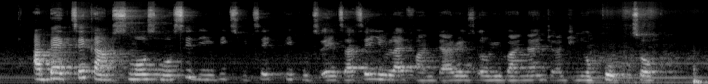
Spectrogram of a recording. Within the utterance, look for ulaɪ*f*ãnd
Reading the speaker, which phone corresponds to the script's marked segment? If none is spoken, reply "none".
f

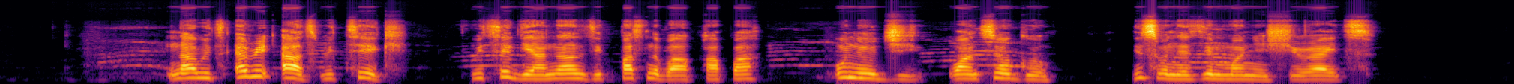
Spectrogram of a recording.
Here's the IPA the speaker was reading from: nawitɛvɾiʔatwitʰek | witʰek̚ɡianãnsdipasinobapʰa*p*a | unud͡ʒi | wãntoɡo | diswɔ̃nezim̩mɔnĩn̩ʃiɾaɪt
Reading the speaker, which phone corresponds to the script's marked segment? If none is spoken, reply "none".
p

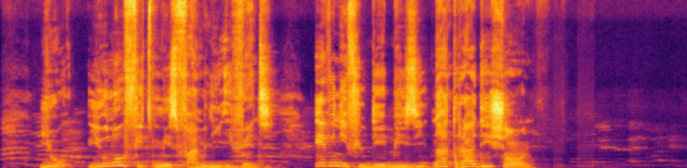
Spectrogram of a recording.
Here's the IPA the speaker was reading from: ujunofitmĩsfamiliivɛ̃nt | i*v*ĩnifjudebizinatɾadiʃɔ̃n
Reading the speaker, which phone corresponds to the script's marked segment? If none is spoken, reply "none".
v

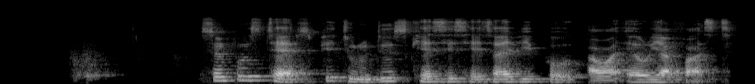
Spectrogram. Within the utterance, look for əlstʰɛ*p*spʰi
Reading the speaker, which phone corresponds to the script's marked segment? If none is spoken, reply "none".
p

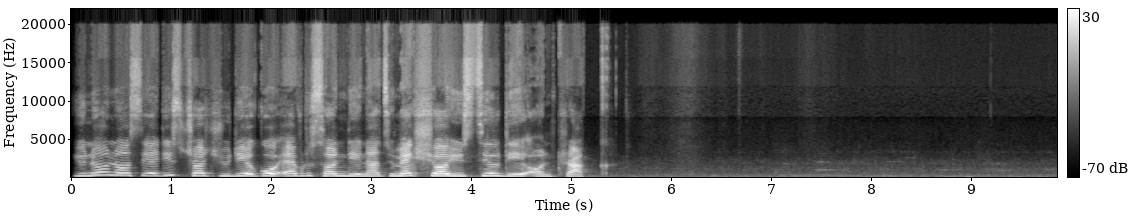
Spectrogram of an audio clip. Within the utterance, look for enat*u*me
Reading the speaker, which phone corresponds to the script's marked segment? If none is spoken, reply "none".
u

